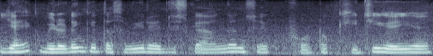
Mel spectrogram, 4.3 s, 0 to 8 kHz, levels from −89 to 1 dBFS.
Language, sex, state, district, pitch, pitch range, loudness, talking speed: Hindi, male, Arunachal Pradesh, Lower Dibang Valley, 135 Hz, 130-150 Hz, -16 LUFS, 180 wpm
